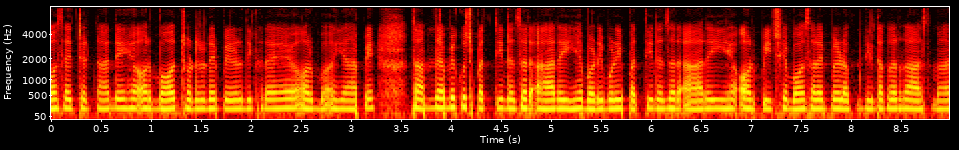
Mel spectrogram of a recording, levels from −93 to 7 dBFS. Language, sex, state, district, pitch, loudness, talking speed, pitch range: Hindi, female, Bihar, Jamui, 190 Hz, -21 LUFS, 245 wpm, 185-195 Hz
